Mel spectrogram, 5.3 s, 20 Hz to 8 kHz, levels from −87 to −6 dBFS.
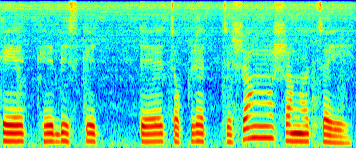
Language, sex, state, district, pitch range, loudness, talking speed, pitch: Mizo, female, Mizoram, Aizawl, 150-160 Hz, -16 LUFS, 110 wpm, 155 Hz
